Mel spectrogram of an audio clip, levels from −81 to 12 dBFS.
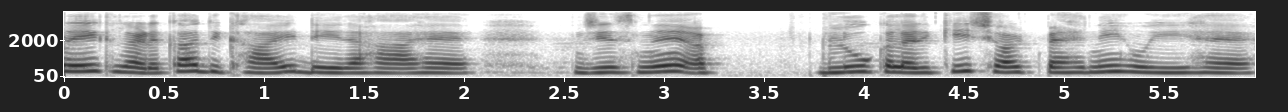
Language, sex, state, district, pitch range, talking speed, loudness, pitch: Hindi, female, Jharkhand, Ranchi, 220-260 Hz, 150 wpm, -15 LUFS, 235 Hz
